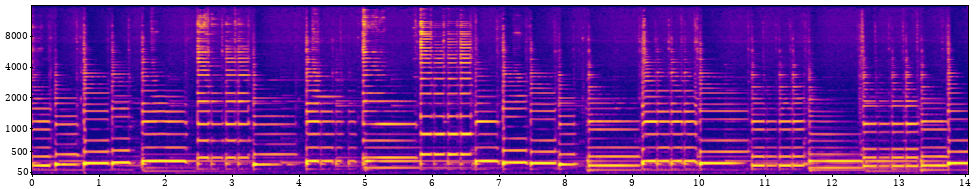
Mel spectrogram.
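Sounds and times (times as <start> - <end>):
sixteenth note etude melody: 0.0 - 14.0.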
